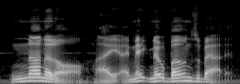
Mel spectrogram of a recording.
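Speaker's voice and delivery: ordinary talk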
